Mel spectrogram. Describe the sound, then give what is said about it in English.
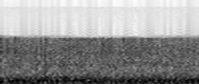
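A steady, continuous hiss and rumble of car tires rolling over a wet road in West Virginia in the rain, heard from inside the car with a low engine drone underneath; the wet wiper blades make no squeaking, and there are no voices. “There's wetness under the tires.”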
